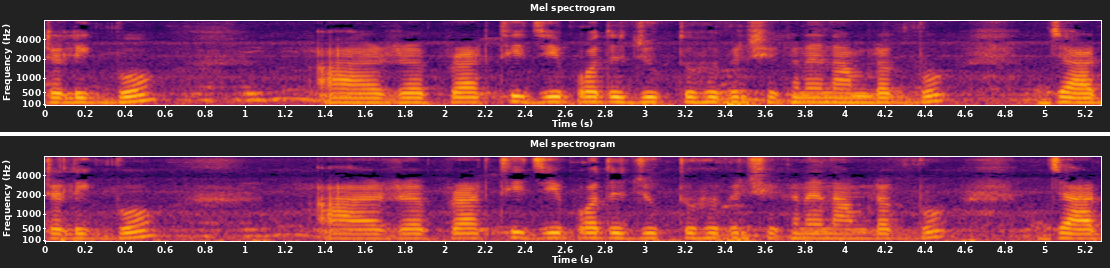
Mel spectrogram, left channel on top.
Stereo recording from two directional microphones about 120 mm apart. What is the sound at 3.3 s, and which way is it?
Speech, 20° left (ahead or behind).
